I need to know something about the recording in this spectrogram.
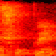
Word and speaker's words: Chopin: por exemplo, Chopin ou Chopin, como preferirem pronunciar, tem uma pegada mais bucólica, né?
